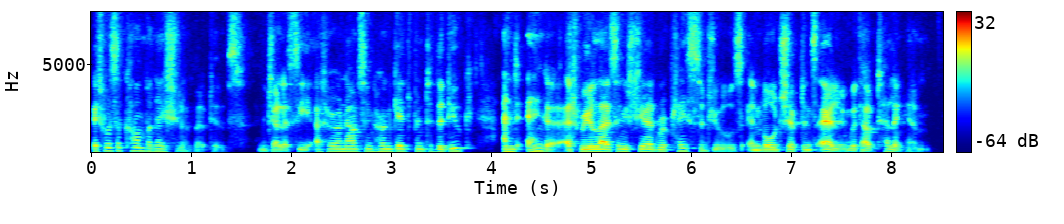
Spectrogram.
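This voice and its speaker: A man playing a confident, methodical gentleman detective in an old-time radio drama, with a formal, theatrical delivery. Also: mid-range voice, animated, fast, hardly any pauses, close to an everyday voice. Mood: reflective.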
